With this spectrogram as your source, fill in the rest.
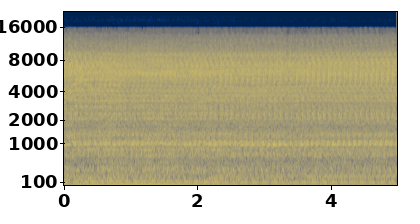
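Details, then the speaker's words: Reliant Robin small petrol engine idling unevenly, stumbling and skipping: misfire because the battery is low and the alternator, reading only 12 V, isn't charging, starving the ignition. "Basically what's happening, even though you can hear it turning over, because the current is so low in the battery, it's taking it away from the ignition system. Now, as you can hear, it's misfiring because it's"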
